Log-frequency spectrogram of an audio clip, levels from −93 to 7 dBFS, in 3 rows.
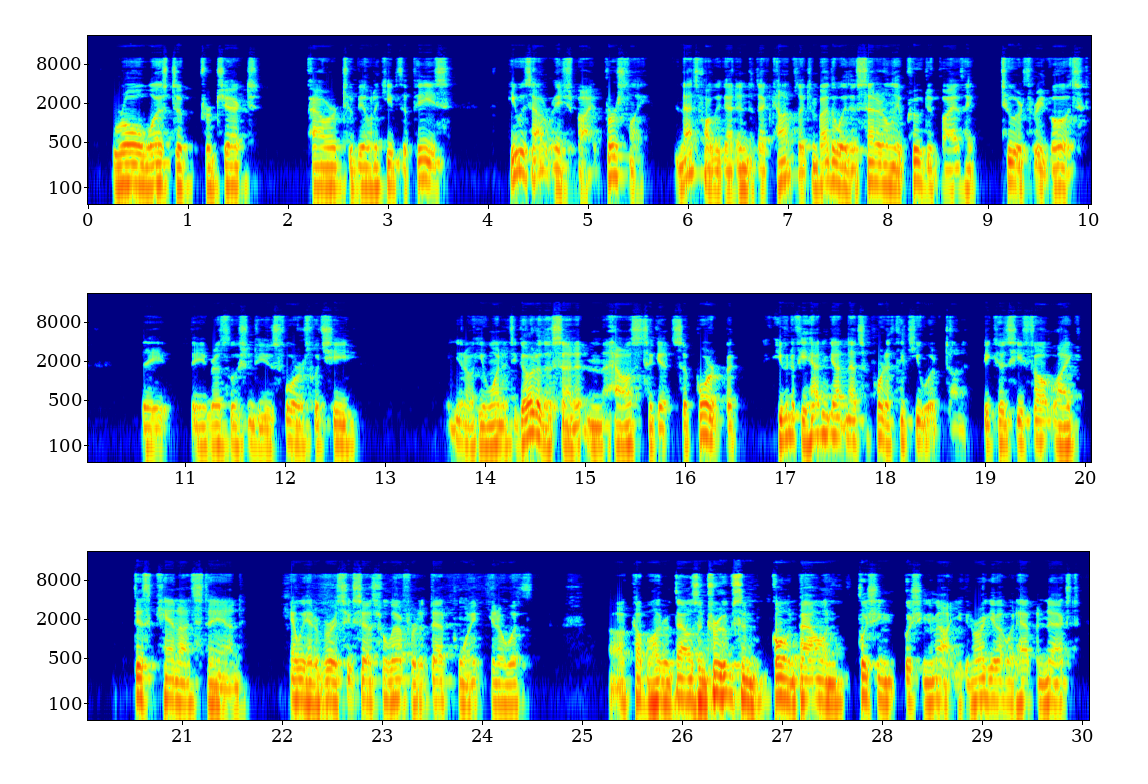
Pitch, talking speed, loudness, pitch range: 110 Hz, 240 wpm, -20 LUFS, 100-120 Hz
